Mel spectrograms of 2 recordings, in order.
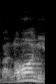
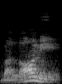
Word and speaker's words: Bologna: And I think it's called bologna, because bologna or whatever you call it, because the mortadella, that is supposed to be what bologna is supposed to be, the American version of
